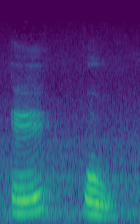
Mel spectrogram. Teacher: Segundo, vogal média alta. A mandíbula está semi-fechada.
